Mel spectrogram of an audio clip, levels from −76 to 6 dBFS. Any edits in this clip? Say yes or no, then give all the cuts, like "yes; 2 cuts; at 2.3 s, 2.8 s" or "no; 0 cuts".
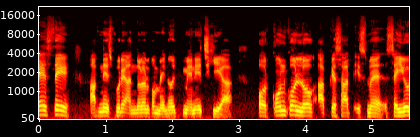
no; 0 cuts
